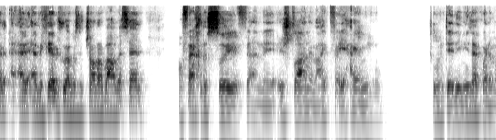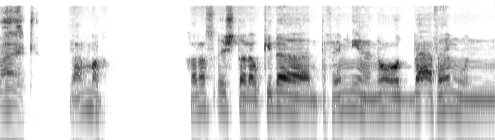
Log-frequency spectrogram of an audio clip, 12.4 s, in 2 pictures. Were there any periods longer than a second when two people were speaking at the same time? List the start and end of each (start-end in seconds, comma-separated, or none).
none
